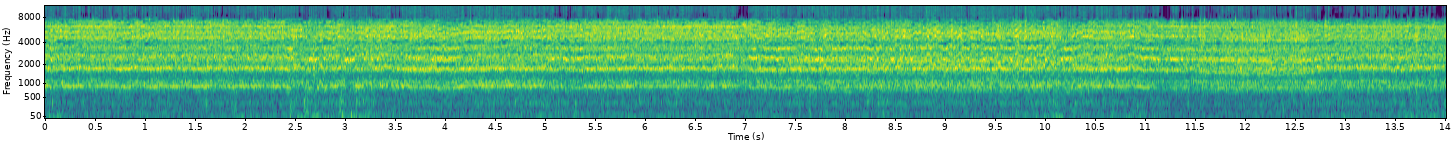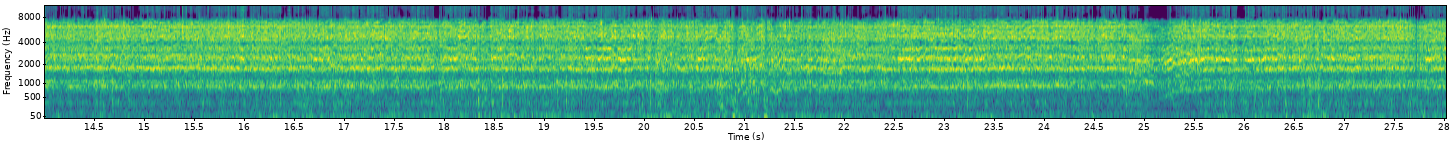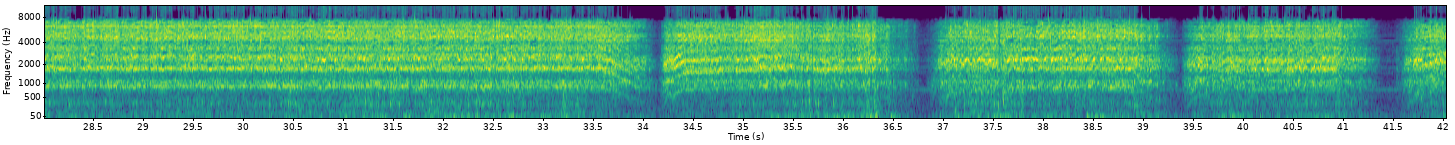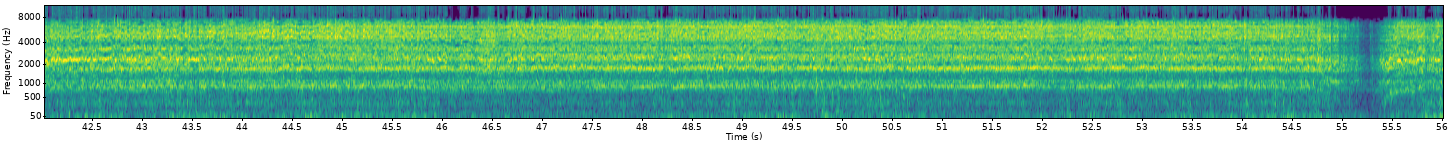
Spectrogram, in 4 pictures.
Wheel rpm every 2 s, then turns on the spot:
240, 230, 230, 230, 210, 220, 220, 230, 230, 230, 220, 220, 190, 230, 240, 230, 210, 170, 130, 160, 130, 190, 220, 220, 230, 230, 230, 160.
40-42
